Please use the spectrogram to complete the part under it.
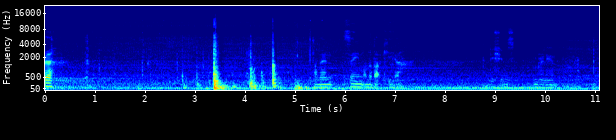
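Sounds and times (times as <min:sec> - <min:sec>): car door shutting thump: 0:02.7 - 0:05.2.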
